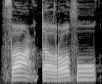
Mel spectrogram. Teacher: را کو یہاں پر موٹا پڑھا جائے گا، را کے اوپر زبر ہے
